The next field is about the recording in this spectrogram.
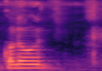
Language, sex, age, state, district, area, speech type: Assamese, male, 30-45, Assam, Goalpara, urban, spontaneous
